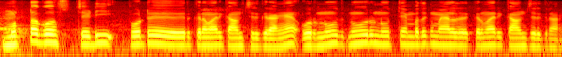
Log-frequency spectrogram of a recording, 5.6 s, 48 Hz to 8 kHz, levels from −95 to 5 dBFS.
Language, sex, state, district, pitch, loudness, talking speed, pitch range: Tamil, male, Tamil Nadu, Nilgiris, 150 Hz, -19 LUFS, 150 wpm, 140-160 Hz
